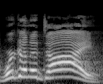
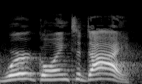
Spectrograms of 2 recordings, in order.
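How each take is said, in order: First: Higher and louder, a panicked pilot screaming; mock scream of panic. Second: Mild mock cry. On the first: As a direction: scream it like the plane is going down. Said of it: "the pilot is screaming out". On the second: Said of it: "were crying out".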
